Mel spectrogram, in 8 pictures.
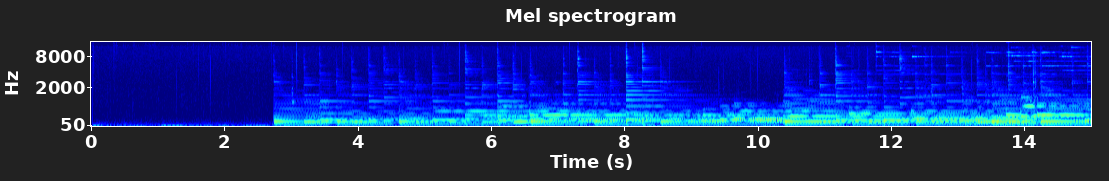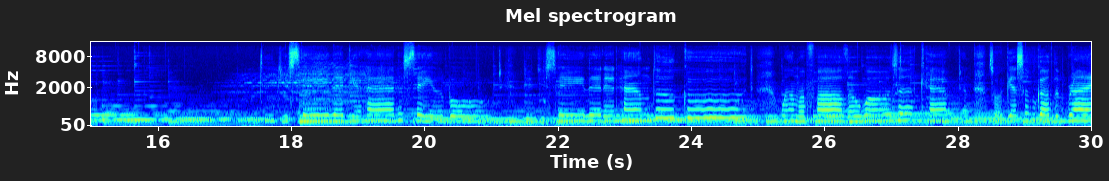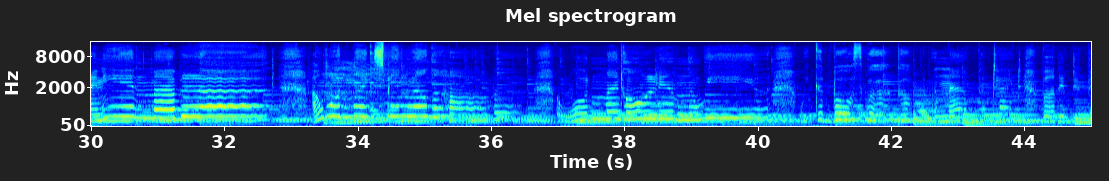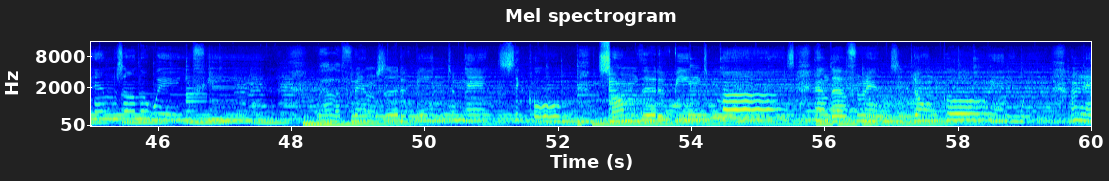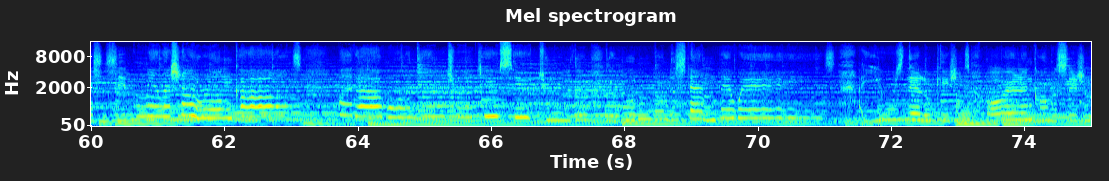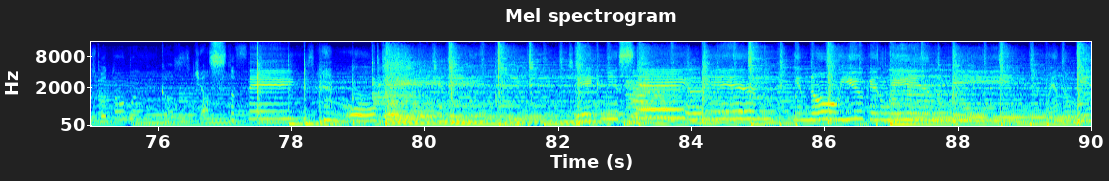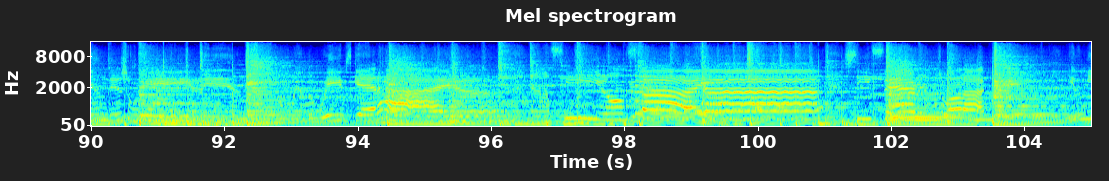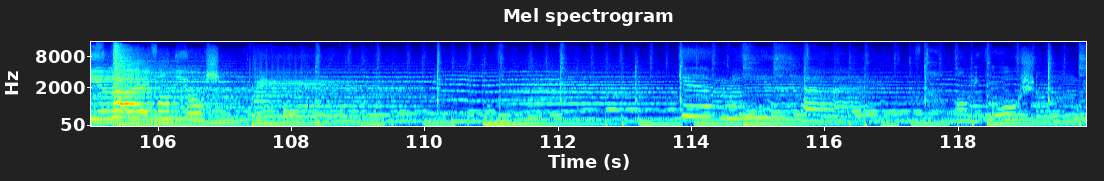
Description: これ以外はところどころでチリプチ。
サウンドは時代なりにポップになりましたが可愛らしい歌声は相変わらずなのでおじさんはご安心ください。
クラブ人気も高い女性ポップの快作です。
試聴曲は現品からの取り込み音源です。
